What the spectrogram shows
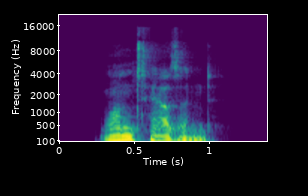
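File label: visibility 1000, Australian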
